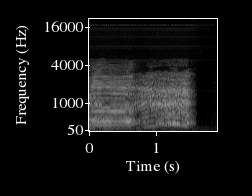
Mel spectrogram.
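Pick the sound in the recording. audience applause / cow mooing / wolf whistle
cow mooing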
